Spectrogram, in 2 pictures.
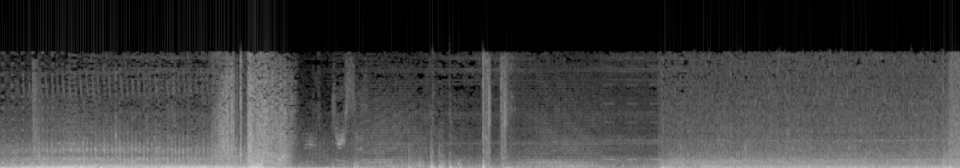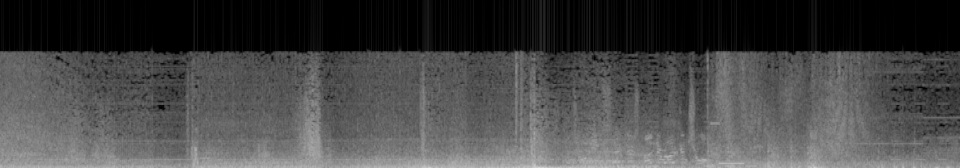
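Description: Helicopter rotors thump steadily.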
